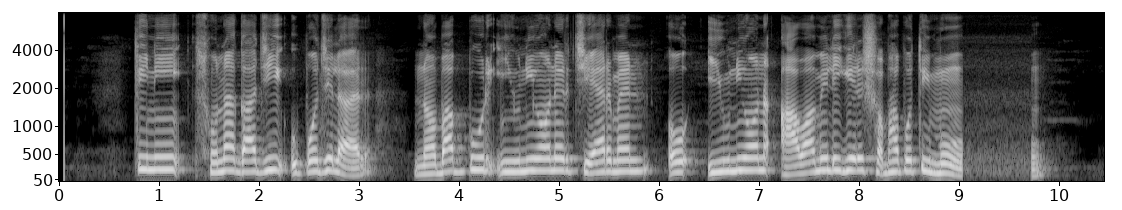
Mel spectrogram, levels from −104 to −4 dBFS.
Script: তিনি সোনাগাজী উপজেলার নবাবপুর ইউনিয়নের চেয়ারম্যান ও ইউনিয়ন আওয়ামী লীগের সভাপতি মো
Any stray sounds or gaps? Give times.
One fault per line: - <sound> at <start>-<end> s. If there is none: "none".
none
